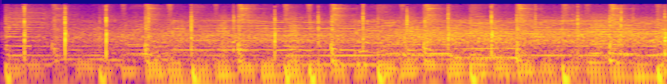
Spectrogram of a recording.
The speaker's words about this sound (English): Please, a nice, warm round of applause for the chairman of the House Agriculture Committee, Congressman Frank Lucas.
